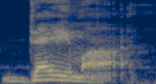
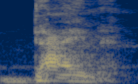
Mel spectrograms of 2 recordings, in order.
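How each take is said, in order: First: The word sounds like 'demon'. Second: The word sounds like 'diamond'. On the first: This is the common everyday pronunciation. The speaker calls it wrong. "You pronounce it daemon" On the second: This follows the word's Greek origin. The speaker calls it right. "it's a Greek and origin word. So it's pronounced diamond"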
